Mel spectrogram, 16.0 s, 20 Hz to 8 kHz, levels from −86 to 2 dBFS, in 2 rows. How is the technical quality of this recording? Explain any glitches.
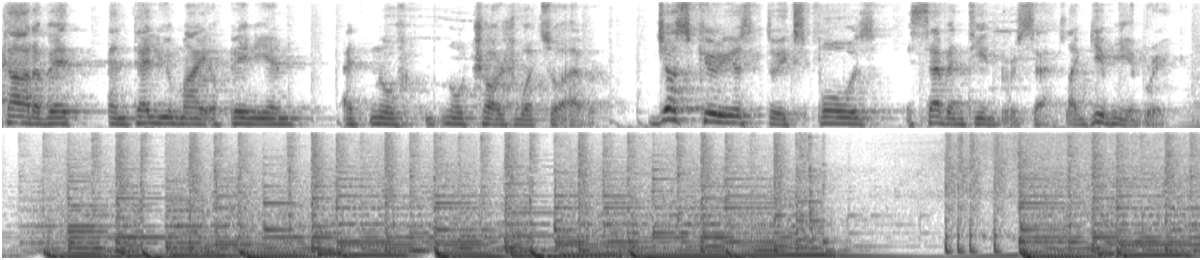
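There's one glitchy patch. Between 3.76 and 6.74 s you get scattered short gaps: about seven lost or late packets, each patched by stretching the preceding sound, so there are brief ticks and smears, the longest around 40 ms. It all runs through a call path that cuts everything above 8 kHz, which fits a wideband G.722 call codec.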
